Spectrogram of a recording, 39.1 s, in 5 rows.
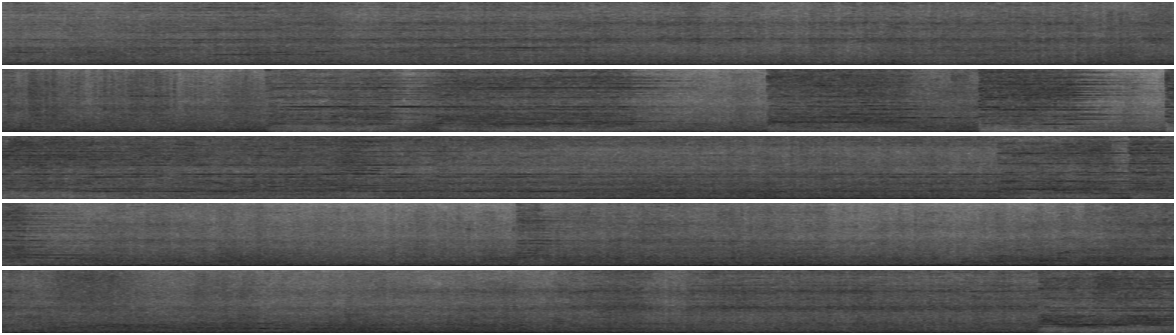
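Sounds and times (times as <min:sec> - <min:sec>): freight train rumble: 0:00.0 - 0:39.0
high-pitched wheel squeal: 0:01.2 - 0:05.1, 0:09.6 - 0:12.3, 0:13.0 - 0:24.1.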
